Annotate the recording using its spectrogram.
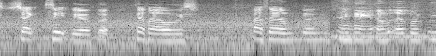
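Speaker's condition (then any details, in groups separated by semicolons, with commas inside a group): Cerebral palsy; speech disability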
